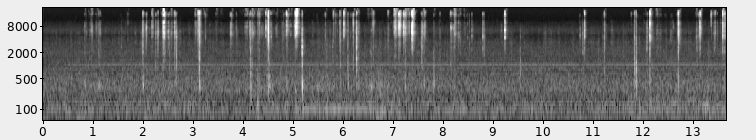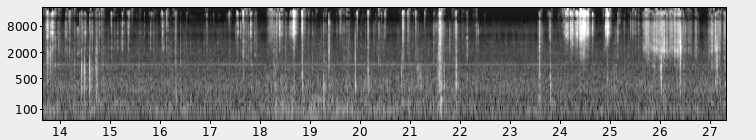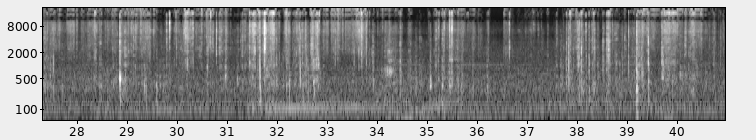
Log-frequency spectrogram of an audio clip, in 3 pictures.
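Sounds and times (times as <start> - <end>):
packaging rustling and tearing: 25.6 - 40.9
packaging clicks and taps: 28.2 - 36.7.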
